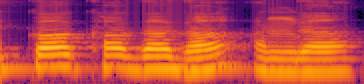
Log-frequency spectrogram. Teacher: जिनकी ध्वनियाँ कंठ अर्थात गले से निकलती है उन्हें क्या कहते हैं, कंठ ध्वनियाँ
